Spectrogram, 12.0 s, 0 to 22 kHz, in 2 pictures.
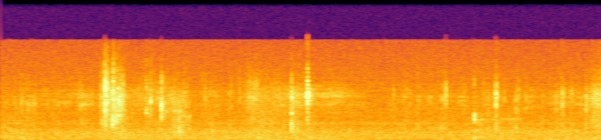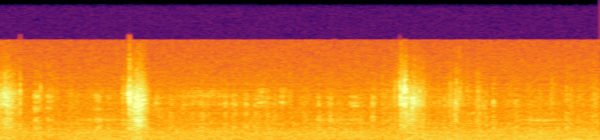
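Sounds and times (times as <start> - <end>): brush dabbing on paper: 3.9 - 12.0.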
